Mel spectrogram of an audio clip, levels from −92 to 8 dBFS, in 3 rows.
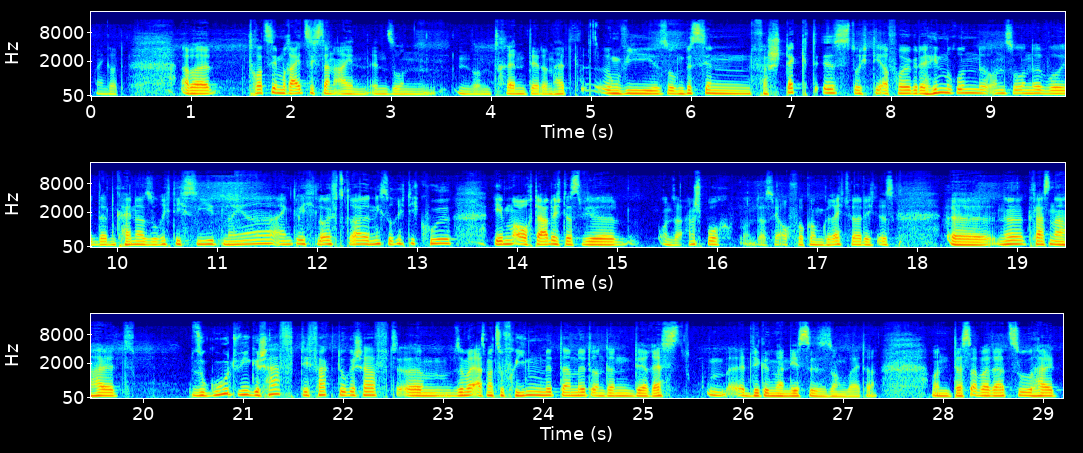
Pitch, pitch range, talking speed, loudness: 150 Hz, 135-165 Hz, 190 wpm, -19 LUFS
